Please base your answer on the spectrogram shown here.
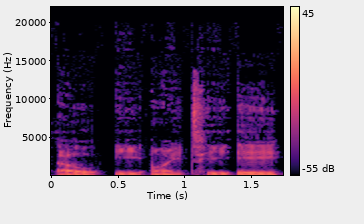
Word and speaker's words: Leite: And Diogo Leite, God knows how you pronounce it. It's Portuguese, Leite.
